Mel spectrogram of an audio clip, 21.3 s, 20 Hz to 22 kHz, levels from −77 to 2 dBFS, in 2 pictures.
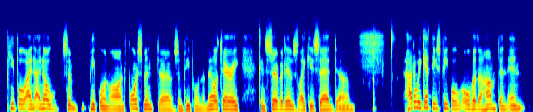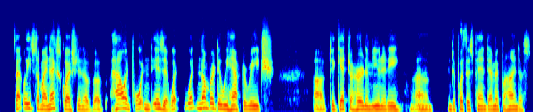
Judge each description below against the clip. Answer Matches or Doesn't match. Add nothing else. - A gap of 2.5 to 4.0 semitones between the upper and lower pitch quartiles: Matches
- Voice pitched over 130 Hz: Matches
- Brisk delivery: Doesn't match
